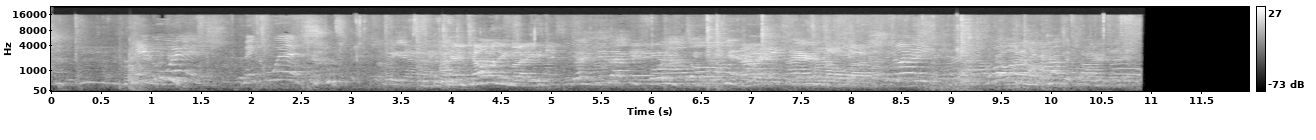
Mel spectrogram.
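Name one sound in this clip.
Several people chatter and talk over one another close by.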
